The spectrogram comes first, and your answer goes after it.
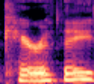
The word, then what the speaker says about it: Carthay: Adventure over on, don't murder me if I'm pronouncing this wrong, but Carthay Circle. Carthay Circle. Wow. Yeah, Carthay yes.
